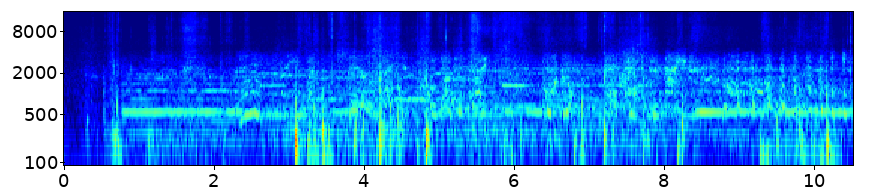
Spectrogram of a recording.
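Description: Tinny electronic-toy playback from a small speaker: music and a recorded voice with a held tone, and a few sharp clicks in the middle.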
